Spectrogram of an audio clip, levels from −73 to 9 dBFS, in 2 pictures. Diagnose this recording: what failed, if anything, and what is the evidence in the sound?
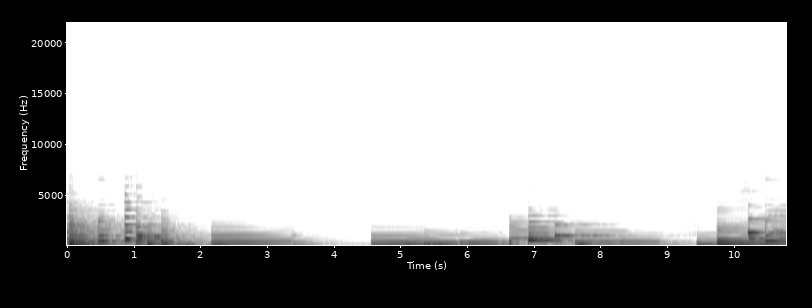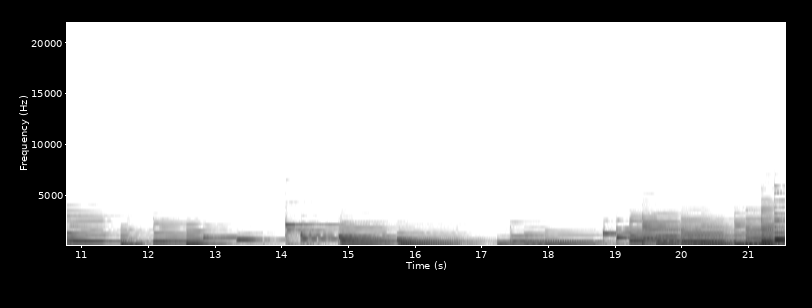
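Nothing in the signal chain audibly failed: the audio holds steady at every stage, with no breaks, level jumps, distortion or timing disturbances anywhere in the recording.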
